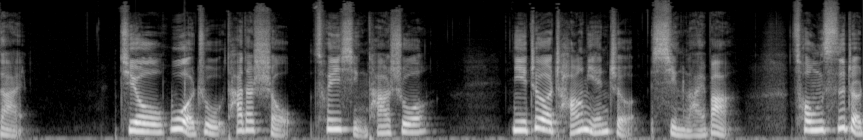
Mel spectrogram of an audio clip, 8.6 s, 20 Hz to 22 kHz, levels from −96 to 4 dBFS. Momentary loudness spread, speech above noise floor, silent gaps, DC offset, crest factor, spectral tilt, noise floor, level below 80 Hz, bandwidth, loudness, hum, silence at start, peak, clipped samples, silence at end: 12 LU; 34 dB; none; under 0.1%; 16 dB; -5 dB/octave; -49 dBFS; -46 dBFS; over 20 kHz; -16 LUFS; none; 0 s; 0 dBFS; under 0.1%; 0 s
